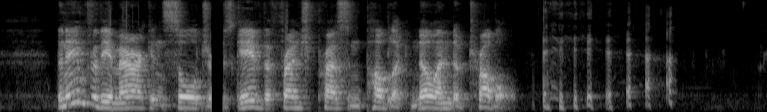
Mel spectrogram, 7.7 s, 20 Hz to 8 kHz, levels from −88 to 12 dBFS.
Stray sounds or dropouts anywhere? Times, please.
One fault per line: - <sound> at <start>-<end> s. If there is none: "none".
- dropout at 2.1-2.2 s
- laugh at 5.3-6.8 s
